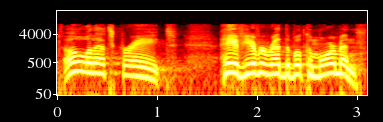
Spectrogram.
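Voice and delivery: high-pitched, friendly missionary imitation; missionary's friendly pitch. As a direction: mimic a keen door-to-door evangelist, voice lifted.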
